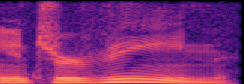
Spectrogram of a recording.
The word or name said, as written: intervene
